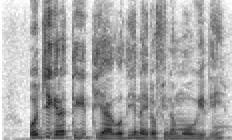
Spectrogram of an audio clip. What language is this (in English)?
Kikuyu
